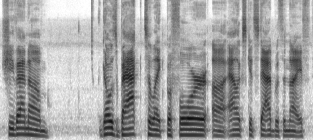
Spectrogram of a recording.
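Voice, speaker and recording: A man's voice: mid-range voice, fairly even intonation, slow, a bit bright, clean tone, dry recording. Casual man podcaster in a dry-sounding space. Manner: informal, loosely paraphrasing retelling. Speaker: podcast host. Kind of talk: casual movie recap and review chat.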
